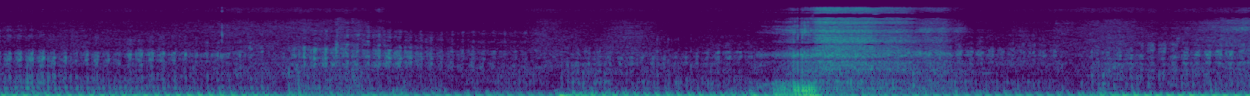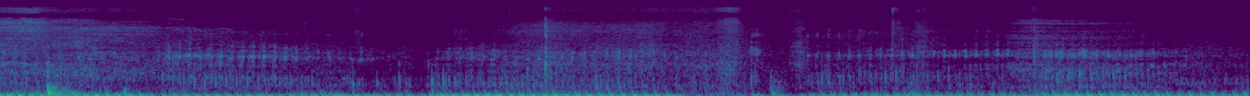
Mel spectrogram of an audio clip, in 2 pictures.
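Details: Puma that is hungry and wants breakfast, affectionate and awake earlier than usual on a Tuesday morning; continuous low throbbing purr with a few sharp knocks and bursts of rustling.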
